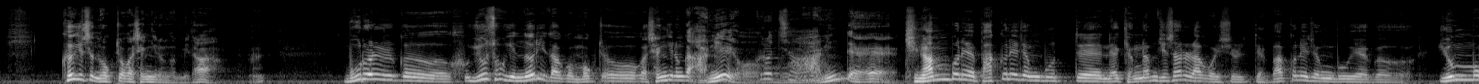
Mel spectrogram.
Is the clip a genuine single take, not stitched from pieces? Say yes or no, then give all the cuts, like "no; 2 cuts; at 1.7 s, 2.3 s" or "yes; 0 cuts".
yes; 0 cuts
